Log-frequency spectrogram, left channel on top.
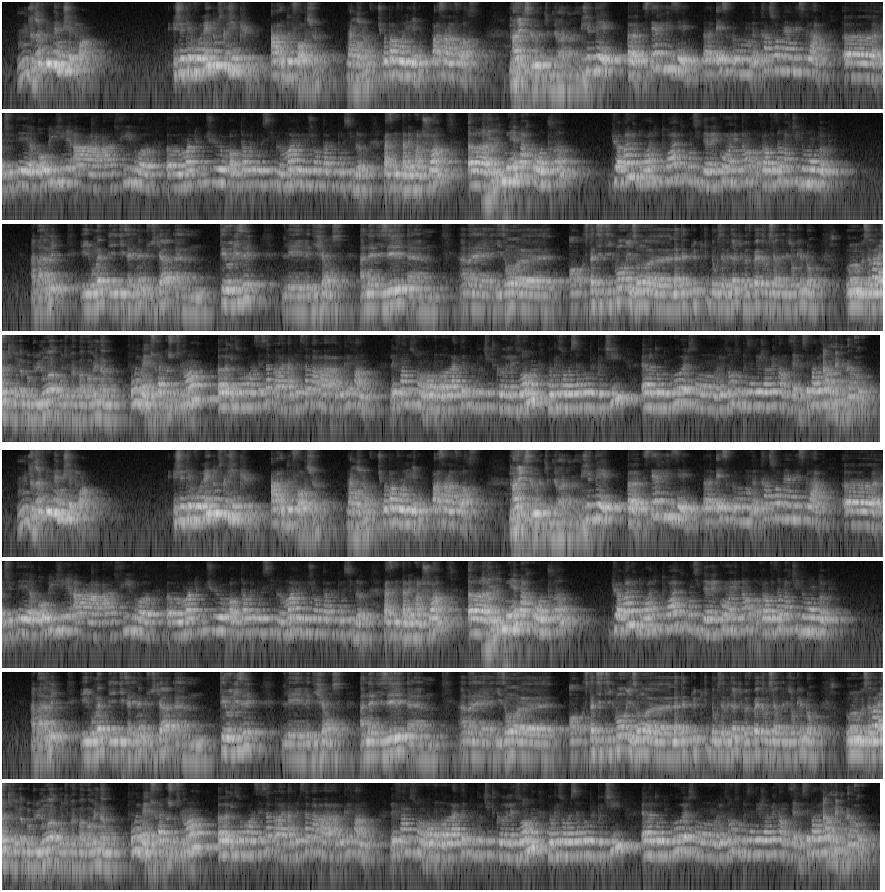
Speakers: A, on the right; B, on the left.
A: Hmm,
B: Je
A: bien
B: suis
A: sûr,
B: venue chez toi. Je t'ai volé tout ce que j'ai pu, à, de force.
A: bien sûr,
B: D'accord?
A: bien sûr.
B: Parce que tu ne peux pas voler
A: Sou-
B: euh, pas- sans la force.
A: <laughs> Oui,
B: Ensuite,
A: c'est vrai, tu me diras, t'as raison.
B: je t'ai euh, stérilisé, euh, es- euh, transformé en esclave. Euh, je t'ai obligé à, à suivre euh, euh, ma culture en tant que possible, ma religion en tant que possible, parce que tu n'avais pas le choix. Euh,
A: Ah bah oui,
B: mais par contre, Tu n'as pas le droit de toi te considérer comme en étant, enfin, en faisant partie de mon peuple.
A: Ah bah oui, et ils vont même, i- ils allaient même jusqu'à euh, théoriser les, les différences, analyser. euh, ah bah euh, ils ont euh, en, en- statistiquement ils ont euh, la tête plus petite, donc ça veut dire qu'ils peuvent pas être aussi intelligents que les blancs. Ou
B: N-
A: ça
B: Non,
A: veut
B: mais,
A: dire qu'ils ont la peau plus noire, donc ils peuvent pas avoir une âme.
B: oui, mais
A: Ou ce
B: statistiquement,
A: genre de choses quoi.
B: euh, ils ont commencé ça, à, à dire ça par- à- avec les femmes. Les femmes sont, ont, ont la tête plus petite que les hommes, donc ils ont le cerveau plus petit. euh, donc, du coup, elles sont, les hommes sont plus intelligents que les femmes. C'est c'est par les femmes
A: Ah non
B: que
A: mais
B: ça
A: complètement.
B: a commencé, ça.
